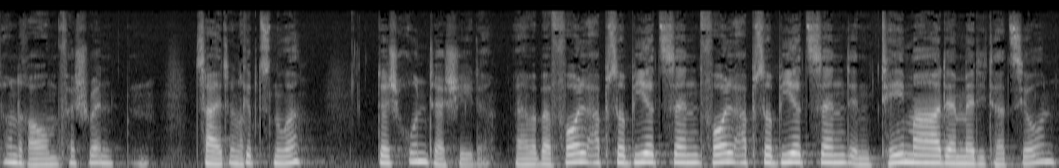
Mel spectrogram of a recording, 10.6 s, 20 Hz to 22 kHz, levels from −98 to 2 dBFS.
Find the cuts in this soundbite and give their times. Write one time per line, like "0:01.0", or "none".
0:02.4
0:05.0
0:07.0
